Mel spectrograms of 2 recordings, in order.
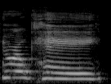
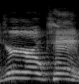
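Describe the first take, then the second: First: It is said in a small, worried way. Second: It is said in a steady, confident way. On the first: "Hear that inflection? ... We get really small" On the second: "we never say it like"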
